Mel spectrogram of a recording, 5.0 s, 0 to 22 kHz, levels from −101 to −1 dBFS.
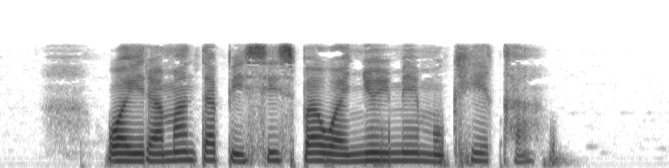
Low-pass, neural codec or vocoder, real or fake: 7.2 kHz; none; real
